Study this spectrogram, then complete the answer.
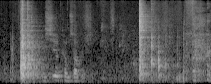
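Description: Wooden shields and blades clash with loud sharp knocks in an echoing hall.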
